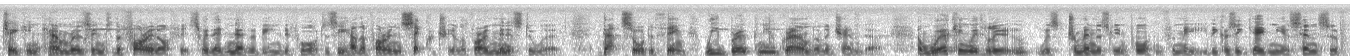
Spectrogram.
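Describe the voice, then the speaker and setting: A man talking reflectively and emphatically in an interview as a political correspondent, letting the ends of phrases trail away quietly. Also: lowish voice, expressive, fairly quick, rough recording. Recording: clear background noise.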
